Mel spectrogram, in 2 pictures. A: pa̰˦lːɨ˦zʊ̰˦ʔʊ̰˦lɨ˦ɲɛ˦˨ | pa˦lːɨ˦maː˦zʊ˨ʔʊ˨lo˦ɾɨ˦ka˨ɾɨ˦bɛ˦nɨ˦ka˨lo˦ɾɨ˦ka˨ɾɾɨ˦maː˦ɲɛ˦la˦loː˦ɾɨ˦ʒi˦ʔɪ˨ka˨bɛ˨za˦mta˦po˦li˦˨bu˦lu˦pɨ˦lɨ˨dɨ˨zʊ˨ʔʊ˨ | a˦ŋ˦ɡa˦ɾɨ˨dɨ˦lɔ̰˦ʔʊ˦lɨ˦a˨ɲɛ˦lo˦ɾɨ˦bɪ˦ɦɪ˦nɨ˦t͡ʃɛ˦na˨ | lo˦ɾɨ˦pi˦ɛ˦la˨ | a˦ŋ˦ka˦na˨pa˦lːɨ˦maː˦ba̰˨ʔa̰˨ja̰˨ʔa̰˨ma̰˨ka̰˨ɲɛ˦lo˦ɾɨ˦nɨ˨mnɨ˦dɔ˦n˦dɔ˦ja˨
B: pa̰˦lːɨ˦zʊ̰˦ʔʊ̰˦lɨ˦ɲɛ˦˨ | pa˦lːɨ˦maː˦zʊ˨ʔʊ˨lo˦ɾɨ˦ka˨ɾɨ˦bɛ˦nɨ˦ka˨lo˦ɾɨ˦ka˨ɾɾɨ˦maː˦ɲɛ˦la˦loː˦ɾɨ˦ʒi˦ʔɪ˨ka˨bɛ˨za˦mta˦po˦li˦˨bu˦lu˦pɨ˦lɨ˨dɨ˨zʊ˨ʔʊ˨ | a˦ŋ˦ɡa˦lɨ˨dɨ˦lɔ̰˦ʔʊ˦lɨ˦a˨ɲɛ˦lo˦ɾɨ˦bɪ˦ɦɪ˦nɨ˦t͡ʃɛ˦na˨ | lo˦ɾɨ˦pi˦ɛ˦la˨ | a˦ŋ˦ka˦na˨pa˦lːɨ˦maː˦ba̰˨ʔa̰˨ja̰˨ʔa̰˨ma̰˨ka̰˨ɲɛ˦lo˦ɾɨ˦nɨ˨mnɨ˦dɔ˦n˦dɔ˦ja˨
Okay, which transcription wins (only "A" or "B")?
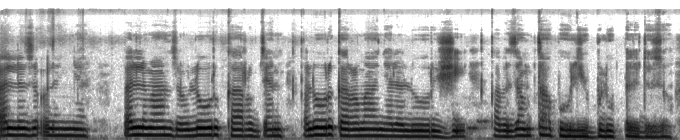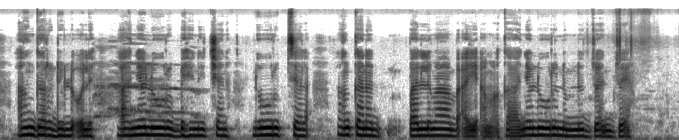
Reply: A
